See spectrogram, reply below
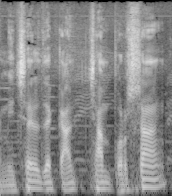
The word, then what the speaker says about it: Michel de Champorsan: Pues mira, sí, vengo a exponer porque inauguramos una galería de arte de Michel de Champorsan, que es como se pronuncia correctamente, en el Corte Inglés del Capricho.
